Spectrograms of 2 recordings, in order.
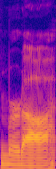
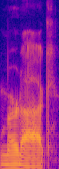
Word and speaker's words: Murdaugh: names here if you're from outside of south carolina it's alex murdoch if you're in south carolina alec murdoch and if you're in hampton it's elect murdoc them murdock's so funny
